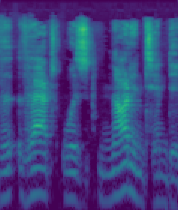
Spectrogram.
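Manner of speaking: soft, growling dragon voice. Narrating a scene where the dragon answers the dwarf: growling dragon voice. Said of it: "she growls out this response".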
